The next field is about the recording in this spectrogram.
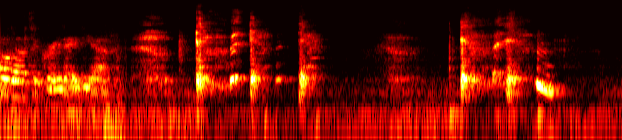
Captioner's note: coughing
